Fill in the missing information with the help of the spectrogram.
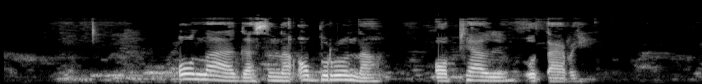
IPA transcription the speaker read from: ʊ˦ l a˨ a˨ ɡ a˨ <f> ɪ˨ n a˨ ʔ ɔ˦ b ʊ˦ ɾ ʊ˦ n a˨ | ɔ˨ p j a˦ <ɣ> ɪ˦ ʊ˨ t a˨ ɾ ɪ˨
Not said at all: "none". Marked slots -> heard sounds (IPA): s, ɣ

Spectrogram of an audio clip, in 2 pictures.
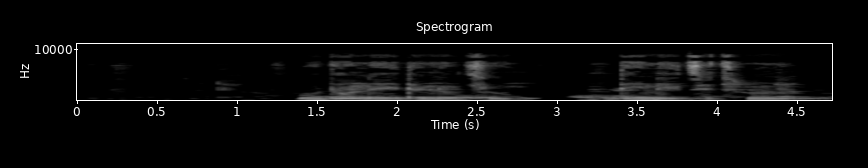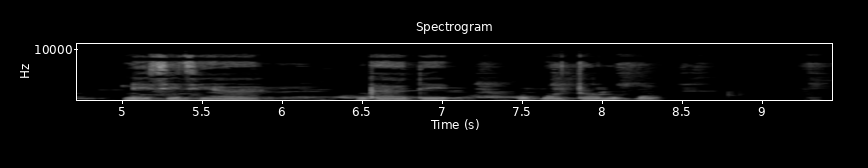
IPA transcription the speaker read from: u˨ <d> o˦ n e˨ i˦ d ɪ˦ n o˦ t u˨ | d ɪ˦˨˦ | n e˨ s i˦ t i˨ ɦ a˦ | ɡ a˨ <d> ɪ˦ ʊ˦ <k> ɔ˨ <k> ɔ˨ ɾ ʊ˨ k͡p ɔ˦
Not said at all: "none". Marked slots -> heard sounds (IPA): d, d, k͡p, t

